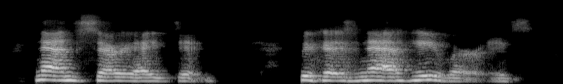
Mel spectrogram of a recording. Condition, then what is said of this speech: ALS (motor neuron disease). I, I have two grandsons I want to remember me, and I don't want them to necessarily remember this voice.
